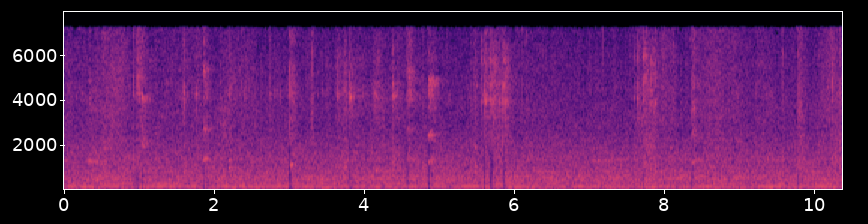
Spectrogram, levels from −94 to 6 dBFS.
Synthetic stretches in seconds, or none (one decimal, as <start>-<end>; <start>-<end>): none

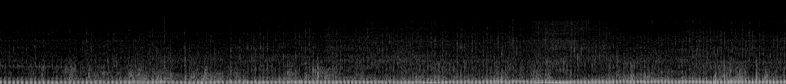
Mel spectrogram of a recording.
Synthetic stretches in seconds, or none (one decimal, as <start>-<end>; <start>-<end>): 1.4-3.0; 3.8-7.1

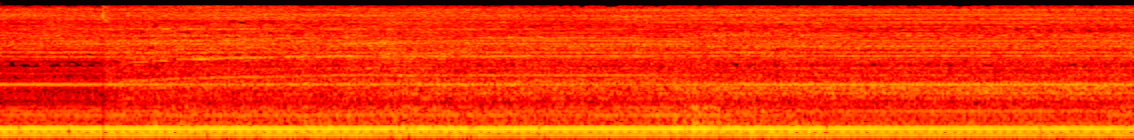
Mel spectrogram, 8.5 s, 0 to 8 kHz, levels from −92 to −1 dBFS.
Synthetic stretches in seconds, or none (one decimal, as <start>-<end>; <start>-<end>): 0.0-4.1; 5.4-6.2; 7.8-8.5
